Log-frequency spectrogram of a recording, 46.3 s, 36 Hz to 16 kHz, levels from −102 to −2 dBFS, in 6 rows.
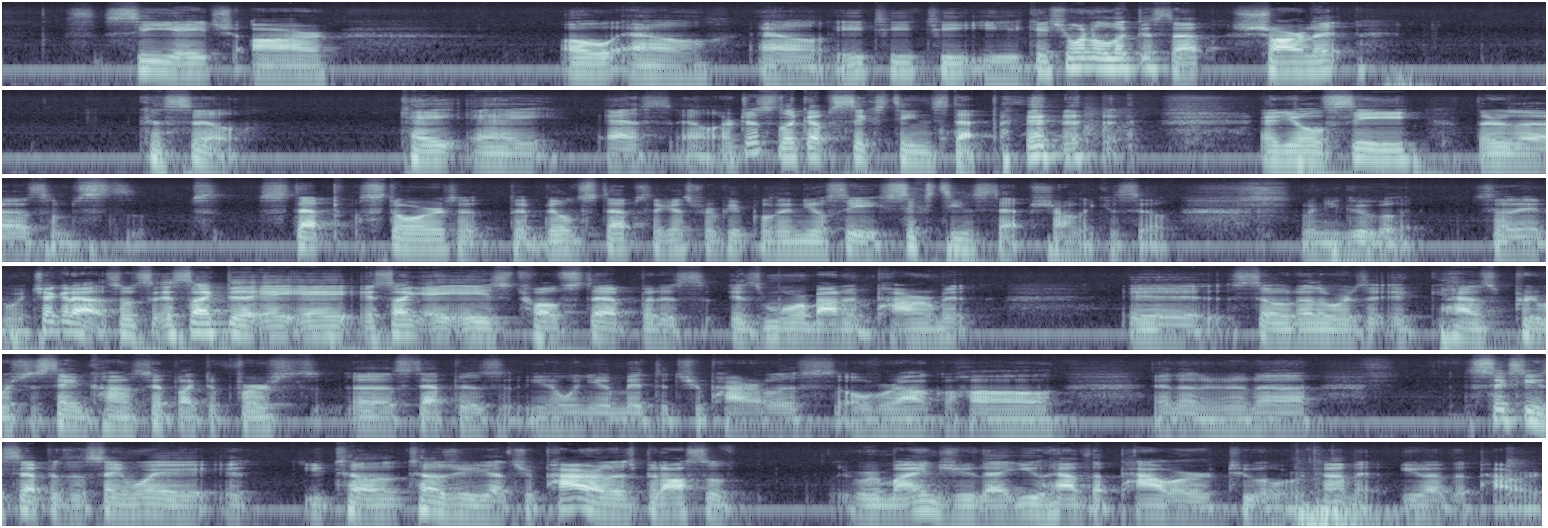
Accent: American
